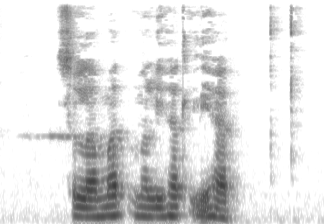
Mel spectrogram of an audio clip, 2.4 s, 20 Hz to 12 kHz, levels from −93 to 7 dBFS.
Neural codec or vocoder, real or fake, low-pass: none; real; 10.8 kHz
